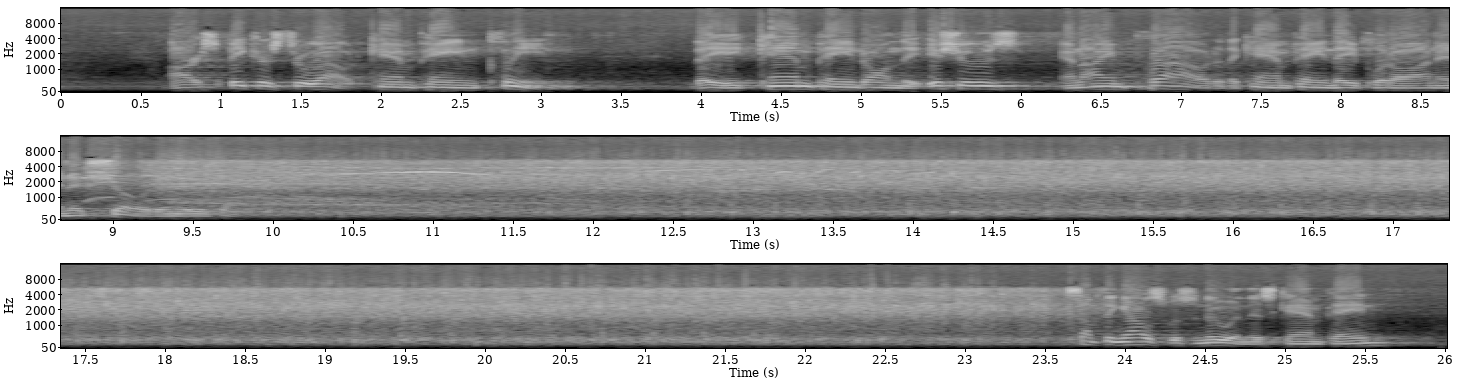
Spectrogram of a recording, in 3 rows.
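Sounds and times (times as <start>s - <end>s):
faint cheering: 8.8s - 23.3s
crowd applauding: 8.8s - 24.0s.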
